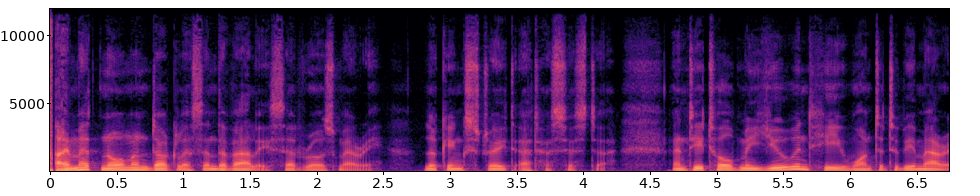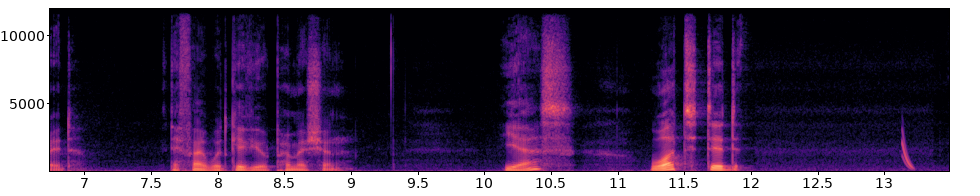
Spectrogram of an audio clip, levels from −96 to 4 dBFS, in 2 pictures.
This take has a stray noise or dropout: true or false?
true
